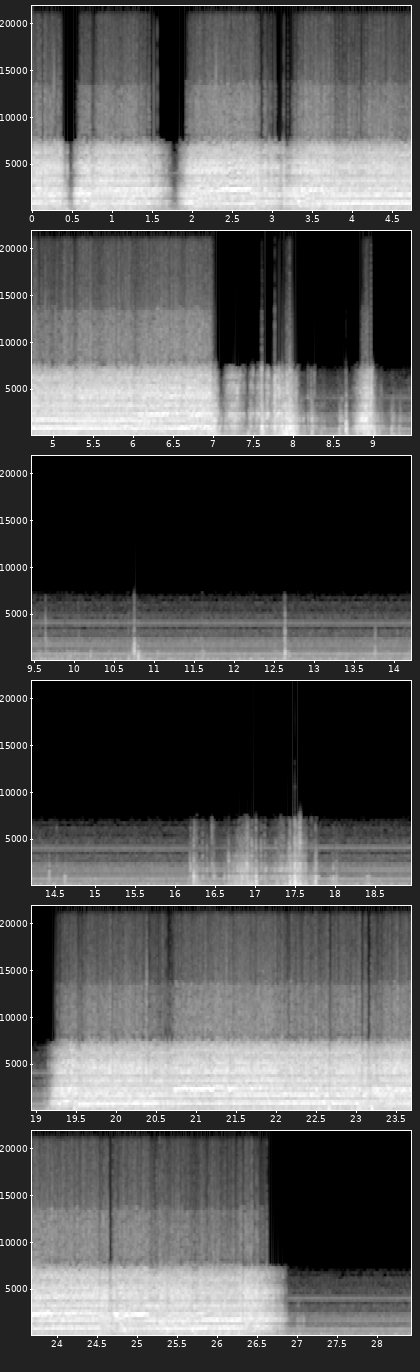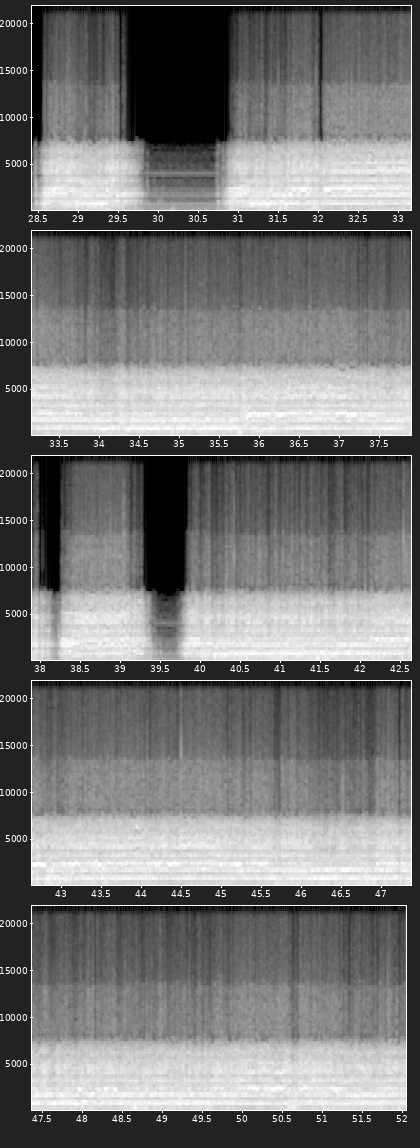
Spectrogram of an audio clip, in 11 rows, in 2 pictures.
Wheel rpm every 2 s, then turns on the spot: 120, 150, 220, 140, 10, 0, 0, 0, 0, 50, 210, 210, 210, 60, 90, 70, 230, 210, 200, 100, 170, 220, 220, 230, 230, 230.
none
